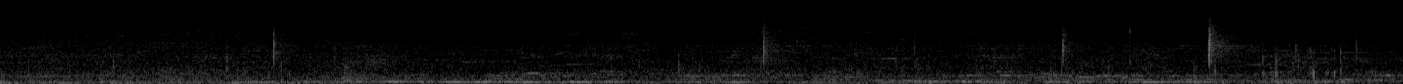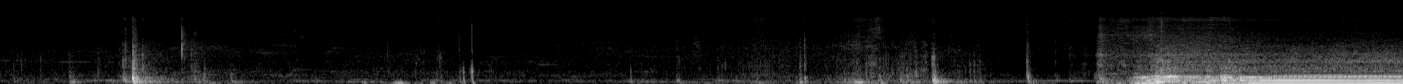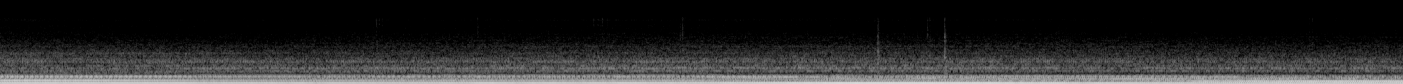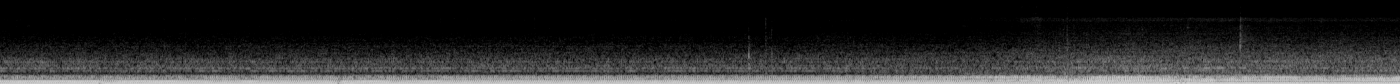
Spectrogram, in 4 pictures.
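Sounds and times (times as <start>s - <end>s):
car engine starting and idling: 24.8s - 56.0s.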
